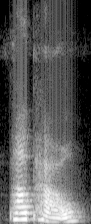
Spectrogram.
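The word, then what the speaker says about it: Pao Pao: Pow Pow, P-A-O, that's how you say it, a restaurant that married the cuisines of Peru and Venezuela, sounds delicious, at 124 Woodstock Avenue in Rutland.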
